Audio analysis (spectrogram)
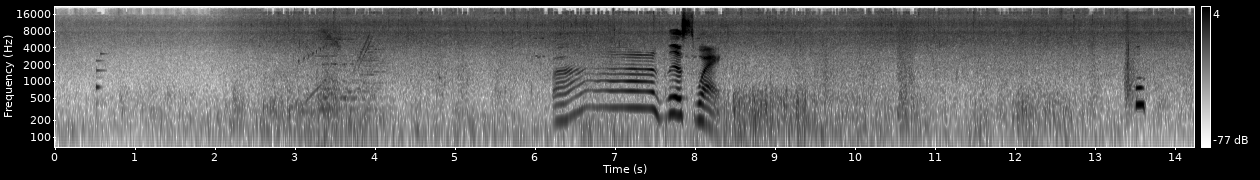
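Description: Steady rain hisses through a stormy scene in the Genshin Impact video game, with a rumble of thunder rolling beneath it and a person talking briefly over the downpour.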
